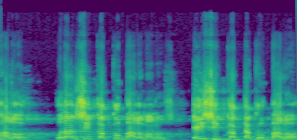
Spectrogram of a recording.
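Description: The man's voice sits at a high pitch. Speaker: Islamic preacher. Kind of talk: sermon. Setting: religious gathering at a madrasa.

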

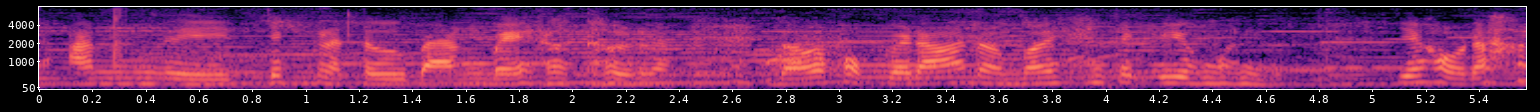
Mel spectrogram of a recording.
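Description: Clear music sounds in the background while a woman talks at a moderate pace. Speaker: interviewee. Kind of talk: interview answer. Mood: cheerful, laughing while recounting hardship. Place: garden.

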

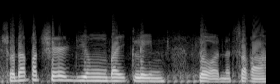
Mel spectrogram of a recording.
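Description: At a moderate pace, a man speaks with ordinary pitch variation amid noticeable background noise. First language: Cebuano (speaking Tagalog). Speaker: motovlogger. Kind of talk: casual vlog commentary while riding. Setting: outdoors on a motorcycle.

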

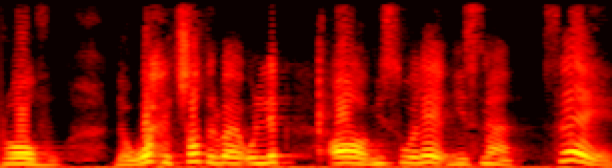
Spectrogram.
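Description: A woman's very fast, animated speech in an Egyptian accent, with ordinary pitch variation. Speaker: teacher. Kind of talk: tutorial. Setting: studio.

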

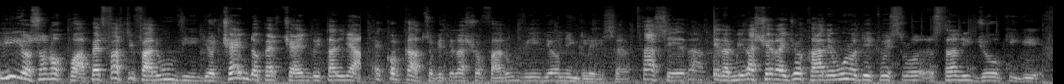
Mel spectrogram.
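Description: Music plays in the background while a woman speaks. Her intonation is lively and her pace is moderate. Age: old. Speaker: grandmother playing a game. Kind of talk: casual talk while playing a video game. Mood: playful, mock-scolding. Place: home room.

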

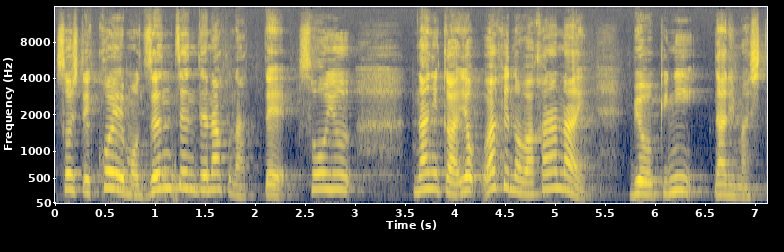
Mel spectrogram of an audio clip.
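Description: Against a quiet background, a woman with a high pitch and a dark, mellow tone speaks fairly slowly, her intonation lively and her loudness swinging widely. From Japan (Hiroshima); Japan. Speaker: atomic bomb survivor. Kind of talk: testimony. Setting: public event with audience. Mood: solemn, calm recollection. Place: hall. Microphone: podium.

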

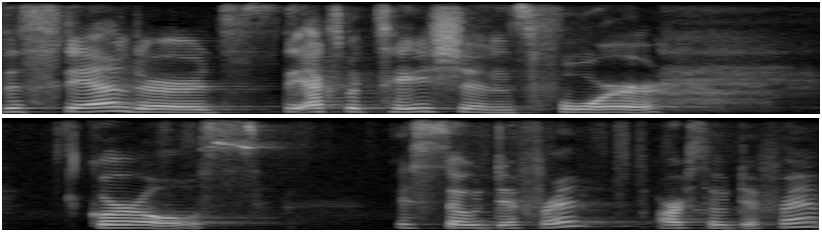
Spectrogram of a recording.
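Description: A woman with a New York accent speaks very slowly, with long, frequent pauses, in a dark, mellow tone at a fairly high pitch and with ordinary pitch variation, against a quiet background. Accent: New York American. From New York City. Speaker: multi-creative artist; interviewee. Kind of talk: interview testimony. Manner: loud. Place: studio. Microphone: lapel.

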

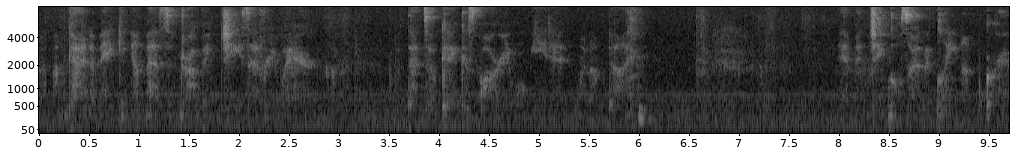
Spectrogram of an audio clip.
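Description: The speaker whispers softly at a moderate pace, with long, frequent pauses and loud background noise. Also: woman. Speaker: food vlogger. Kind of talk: casual vlog chat. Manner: soft close ASMR whisper. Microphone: phone near.

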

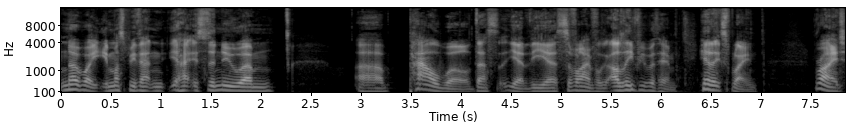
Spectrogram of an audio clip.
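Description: At a moderate pace, a man talks with a medium pitch and lively intonation on a very clean recording with a silent background.

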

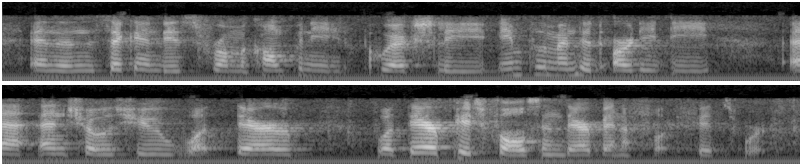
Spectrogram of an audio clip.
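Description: A woman with a Dutch accent speaks at a moderate pace over noticeable background noise. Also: hardly any pauses. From Netherlands. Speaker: conference speaker and coding workshop organizer. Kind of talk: conference talk. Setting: conference stage with audience.

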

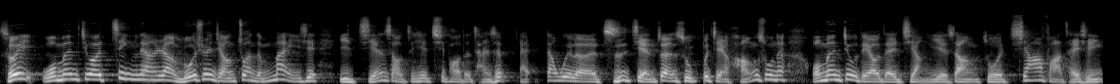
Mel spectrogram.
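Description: A man speaks at a moderate pace with hardly any pauses. His pitch swings very widely over a quiet background. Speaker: science channel host. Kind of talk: science explainer. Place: studio.

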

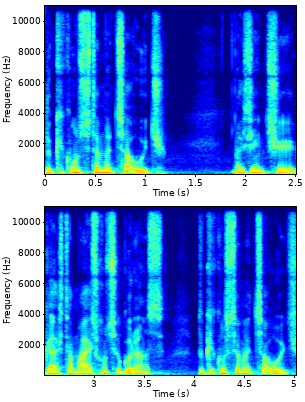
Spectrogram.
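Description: A man speaks with vocal fry at a fairly high pitch. His tone is dark and mellow. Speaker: politician and public health official, family doctor. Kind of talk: interview. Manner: frequent filler hesitations; articulate.

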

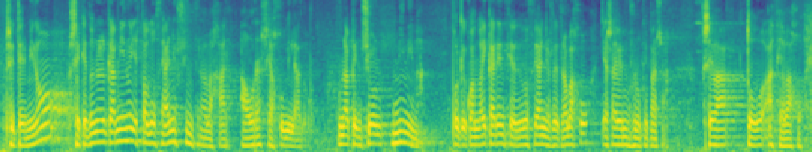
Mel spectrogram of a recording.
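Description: Fairly low in pitch, a woman speaks at a very fast pace. Her pitch varies in an ordinary way. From Spain, Valencia region (Oliva); Valencia, Spain. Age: 60s. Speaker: factory worker and trade unionist; factory worker. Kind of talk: life story interview. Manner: halting. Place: home room.

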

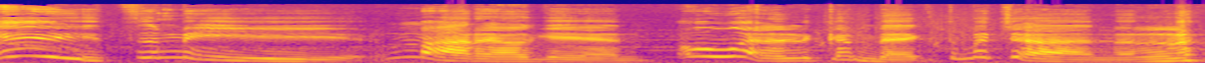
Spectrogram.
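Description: Using a put-on character voice, a man speaks at a fairly slow pace over clear background noise. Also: fairly high pitch for a man. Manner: chipper, YouTuber greeting.

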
